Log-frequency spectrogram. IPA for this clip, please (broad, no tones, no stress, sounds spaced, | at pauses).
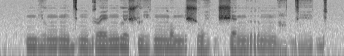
mʲ e̤ l ŋ ə ŋ dʲ ə̤ ŋ ɡ ɹ e ŋ lʲ o ʃ lʲ e̤ ŋ͡m o mʲ ə ʃ w e̤ ɡ ʃ ɛ ŋ r u ŋ n ɑ̤ d e̤ ɡ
